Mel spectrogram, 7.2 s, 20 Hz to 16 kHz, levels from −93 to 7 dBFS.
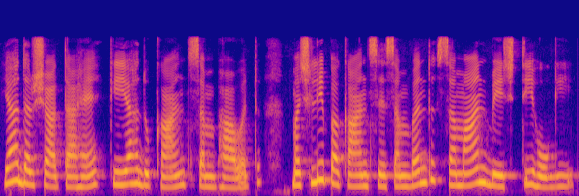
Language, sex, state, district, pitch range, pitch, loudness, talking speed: Hindi, female, Jharkhand, Garhwa, 205-250 Hz, 220 Hz, -14 LUFS, 115 wpm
